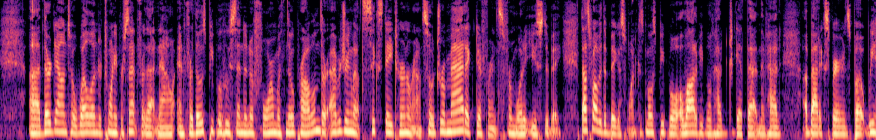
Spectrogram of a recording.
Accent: Pennsylvania, United States; I am not. I actually was born and raised in Pennsylvania, but I went to URI and fell in love with both the state and my husband.

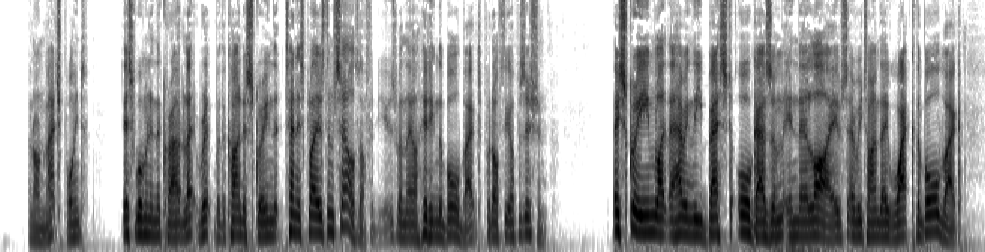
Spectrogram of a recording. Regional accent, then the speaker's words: Scotland, United Kingdom; I grew up in Scotland

